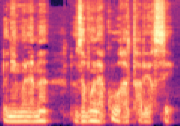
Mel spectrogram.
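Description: A man's voice: fairly low pitch, little pitch movement, fairly quick, mellow, slightly rough. A man voicing a brusque, impatient young male painter who gives curt orders, in a classic French audiobook. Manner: curt, commanding.

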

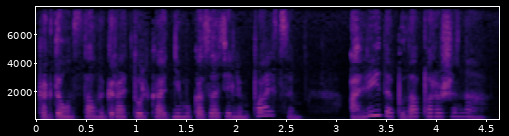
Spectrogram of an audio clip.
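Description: A woman reads a children's storybook aloud in a steady, expressive way. Her voice sits somewhat high. The recording is dull and lo-fi. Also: a little fast. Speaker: narrator. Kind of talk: storybook reading.

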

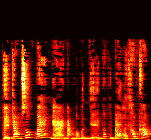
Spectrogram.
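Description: This woman, with a Southern Vietnamese accent, spins a ghost story chattily and speaks directly to those listening. She sounds on the high side, very animated, and a little fast.

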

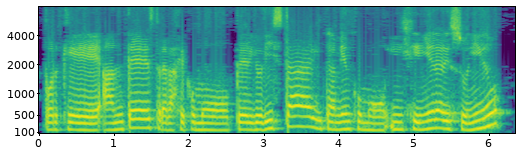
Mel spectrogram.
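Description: A woman in her thirties from France with a French accent, a singer interviewed by phone, pausing often to search for words. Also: lowish voice, dark tone. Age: 30s. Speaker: guest singer.

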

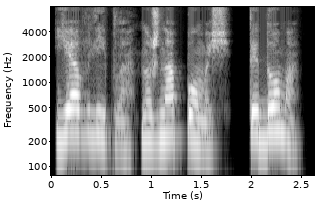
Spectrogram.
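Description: A woman's voice: mid-range voice, measured pace, a little mellow, no echo, voice pushed up, natural voice. A frightened young woman on the run, read by a woman narrator in a plaintive, slightly raised voice. The sound is dry and close, with no room around it. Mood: anxious. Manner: plaintive, tearful.

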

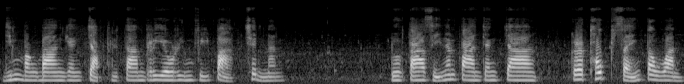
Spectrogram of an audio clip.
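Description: A woman narrating a novel in a calm, even storytelling manner. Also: medium pitch, moderate pace. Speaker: audiobook narrator.

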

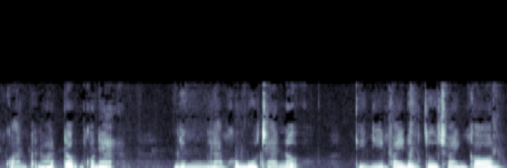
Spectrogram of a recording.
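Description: A woman voicing a gentle, worried elderly father who speaks softly and reassuringly. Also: on the high side, fairly even intonation, normal speed, a little hiss or hum, close to an everyday voice. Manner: soft and reassuring.

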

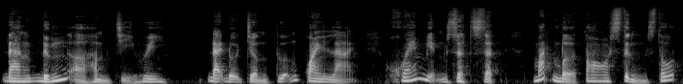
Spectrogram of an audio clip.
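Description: A man narrating a late-night audio story in a calm, measured way. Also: mid-range voice, slightly rough, no echo, studio quality. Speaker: story reader.

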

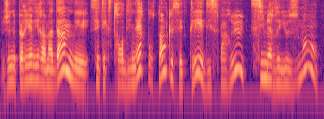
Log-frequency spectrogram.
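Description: A woman's voice: lowish voice, big pitch swings, a little slow, a little mellow. A woman reading aloud and voicing a clever, good-hearted young maid who outwits her mistress. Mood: innocent. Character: clever, kindly young maid, quick and sly.

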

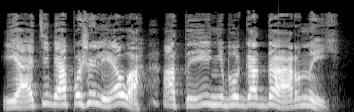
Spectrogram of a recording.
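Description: A narrator voicing a cantankerous ancient talking spear with a shrill old woman's voice, grumpy and indignant. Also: animated, a little slow, pushed and bright, full character voice. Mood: shrieking. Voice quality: shrill, screeching. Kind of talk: audiobook character voice.

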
